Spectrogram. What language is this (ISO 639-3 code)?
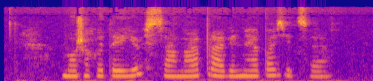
bel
